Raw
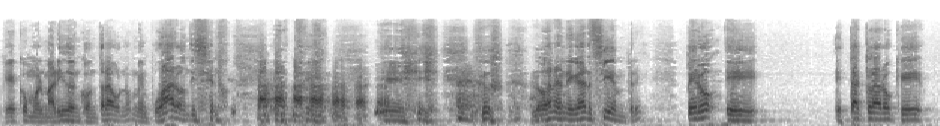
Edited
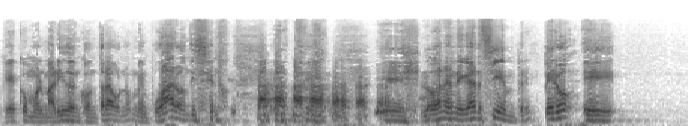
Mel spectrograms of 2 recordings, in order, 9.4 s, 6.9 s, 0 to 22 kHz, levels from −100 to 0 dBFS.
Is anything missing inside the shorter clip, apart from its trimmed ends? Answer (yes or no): yes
